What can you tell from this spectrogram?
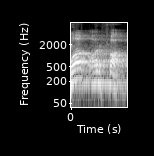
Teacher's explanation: दंत प्लस ओष्ठ, दंत दांत से और ओठ, ये दोनों का मिला जुला स्वरूप है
